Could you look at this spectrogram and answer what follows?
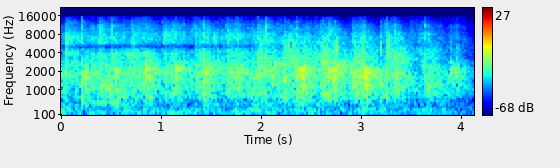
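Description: Audience applause at a political event on First Nations issues, a steady broad patter of many hands clapping that holds evenly for about four seconds at moderate distance, with no one speaking over it.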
